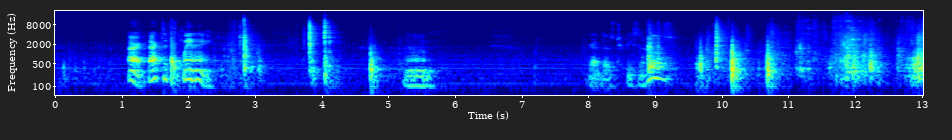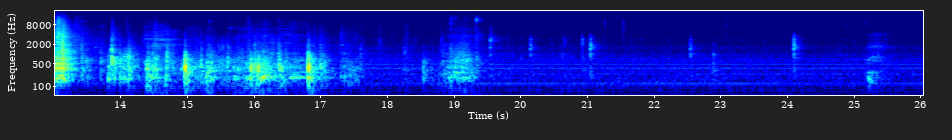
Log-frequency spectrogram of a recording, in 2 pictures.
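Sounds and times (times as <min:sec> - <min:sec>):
faint steady hum: 0:00.0 - 0:26.0
tools and parts rustling and clattering: 0:01.6 - 0:05.0, 0:08.8 - 0:21.8.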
